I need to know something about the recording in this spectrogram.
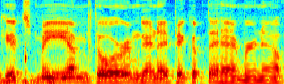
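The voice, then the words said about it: Put-on Minnesota accent. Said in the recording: “He should have the Minnesota accent.”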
